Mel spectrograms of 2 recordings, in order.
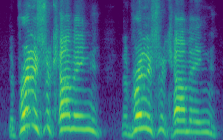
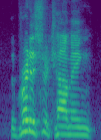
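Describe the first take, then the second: First: Loud mock town-crier warning; hammed-up colonial rider shouting the warning; Paul Revere alarm call. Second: A lightly voiced last Paul Revere cry, winding down; fading Paul Revere call. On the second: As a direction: let the alarm trail off. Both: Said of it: "was reminded of Paul Revere".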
